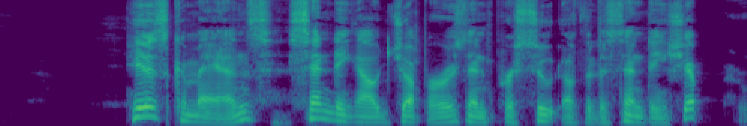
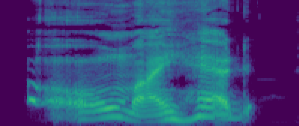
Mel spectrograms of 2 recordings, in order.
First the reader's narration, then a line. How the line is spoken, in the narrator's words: she groaned, coming to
